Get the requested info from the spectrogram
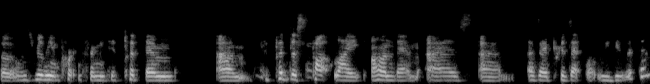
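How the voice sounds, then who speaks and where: A woman with a Quebec accent speaks at a fairly quick pace. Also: medium pitch for a woman, ordinary pitch variation. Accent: Québécois French accent in English. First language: French. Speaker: professor and psychologist. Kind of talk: webinar presentation. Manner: hesitant, many fillers.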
